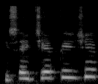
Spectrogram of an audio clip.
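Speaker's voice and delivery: put-on high, soft sing-song to a baby; baby talk. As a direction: coo it to an infant. Talking to his newborn baby.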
